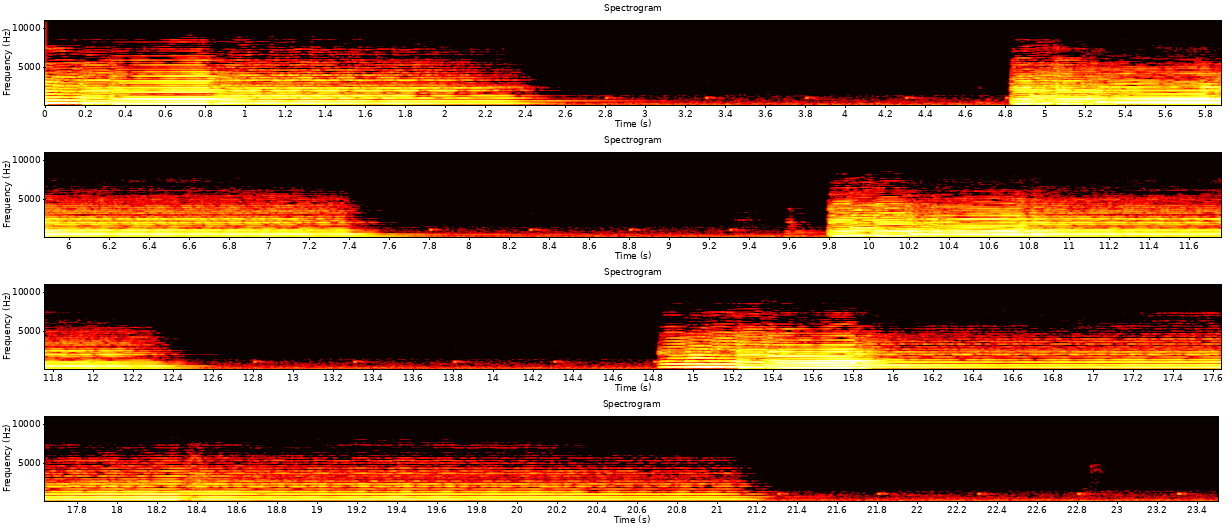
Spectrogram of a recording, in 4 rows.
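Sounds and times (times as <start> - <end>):
violin part: 0.0 - 2.6, 4.8 - 7.7, 9.6 - 12.6, 14.8 - 21.3.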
